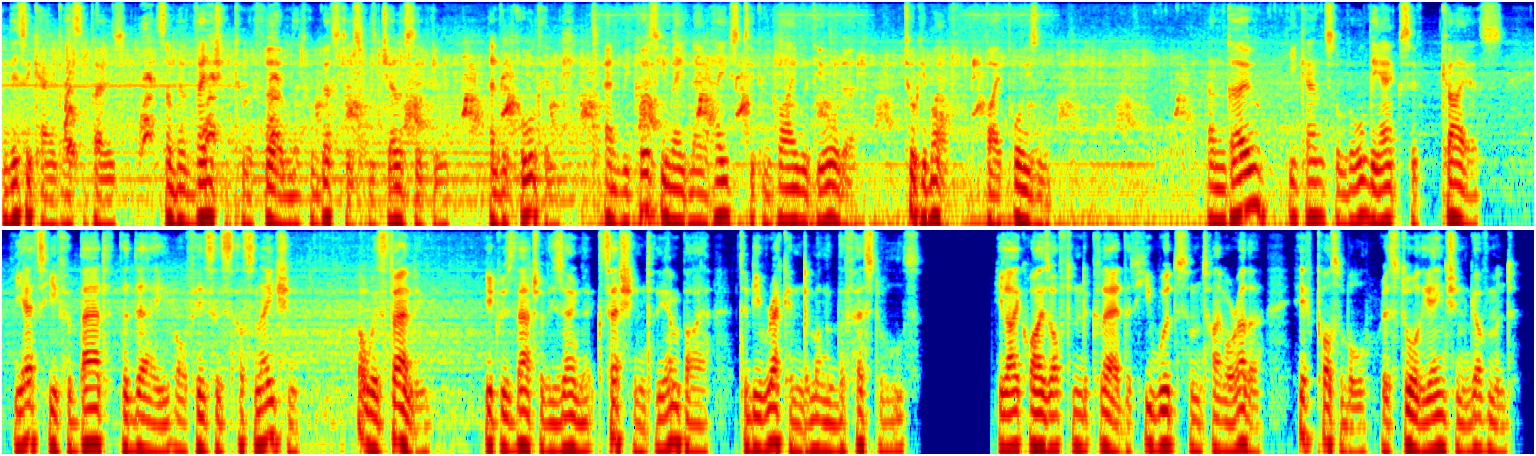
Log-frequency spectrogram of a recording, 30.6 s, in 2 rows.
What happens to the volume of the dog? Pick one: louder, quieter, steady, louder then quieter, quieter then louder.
quieter.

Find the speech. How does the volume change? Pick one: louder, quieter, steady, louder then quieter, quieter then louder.
steady.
